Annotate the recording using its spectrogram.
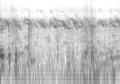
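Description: A brood of young chicks peeping continuously, many high, short chirps overlapping in a dense chorus.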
